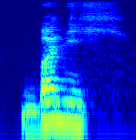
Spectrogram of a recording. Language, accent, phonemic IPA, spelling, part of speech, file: French, Canada, /bɔ.ni/, boni, noun, LL-Q150 (fra)-boni.wav
- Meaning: profit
